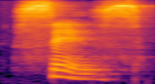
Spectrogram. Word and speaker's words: says: the double vowel a say in says we pronounce it just with an ear a short it Val says and the same thing in said try them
